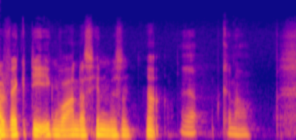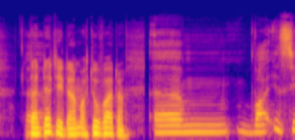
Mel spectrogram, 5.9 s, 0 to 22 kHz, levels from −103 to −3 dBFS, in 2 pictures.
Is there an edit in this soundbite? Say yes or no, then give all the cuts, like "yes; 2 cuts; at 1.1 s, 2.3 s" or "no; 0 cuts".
yes; 1 cut; at 4.4 s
